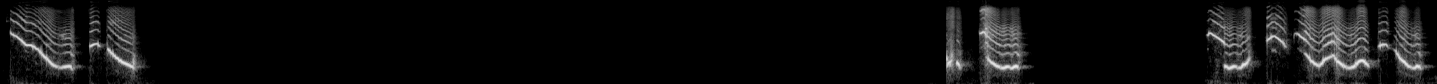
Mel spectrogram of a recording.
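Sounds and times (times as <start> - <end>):
clown cartoon sound effects: 0.1 - 1.4, 9.5 - 10.2, 12.1 - 14.3.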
